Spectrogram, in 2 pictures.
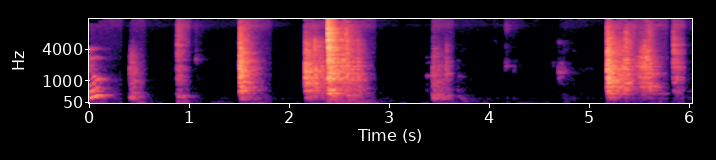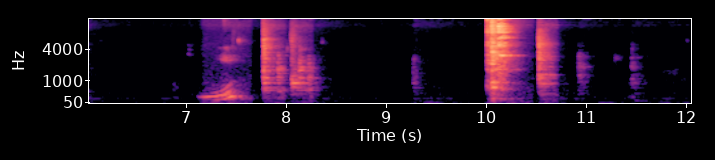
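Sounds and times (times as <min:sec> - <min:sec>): ladle scraping metal tray: 0:05.2 - 0:06.0.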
